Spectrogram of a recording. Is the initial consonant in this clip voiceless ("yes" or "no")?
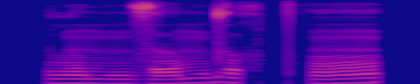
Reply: no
